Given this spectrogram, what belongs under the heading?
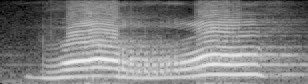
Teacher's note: یہاں پہ ہم نے خیال کرنا ہے کہ ذال کو نرمی سے پڑھیں اور را کو موٹا کریں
